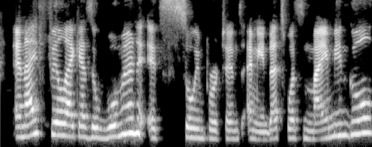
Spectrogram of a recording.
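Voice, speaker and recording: A woman with a French accent speaks at a moderate pace in a fairly high pitch. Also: lively intonation. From Belgium. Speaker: financial advisor. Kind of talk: interview. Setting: video call.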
